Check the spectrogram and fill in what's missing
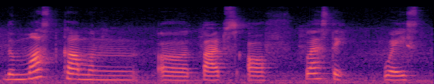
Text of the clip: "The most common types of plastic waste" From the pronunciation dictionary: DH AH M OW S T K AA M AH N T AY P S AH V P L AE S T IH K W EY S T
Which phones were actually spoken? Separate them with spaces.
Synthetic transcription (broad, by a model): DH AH M OW S T K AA M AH N T AY P S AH F P L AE S T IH K W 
